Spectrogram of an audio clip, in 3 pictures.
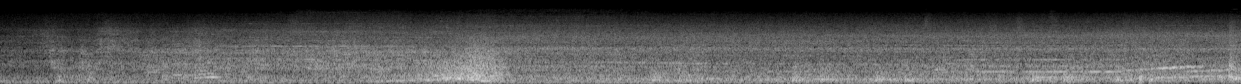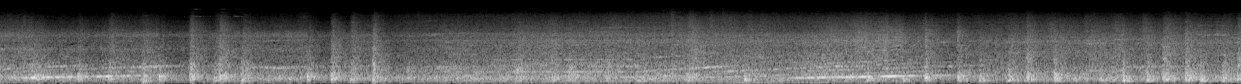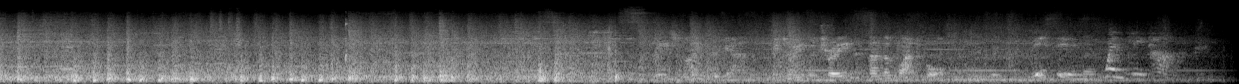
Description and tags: London Underground- tube trains arriving and departing
Busy recording of an above ground tube station. It's still busy even at 9pm on weeknight. Lots of different trains arriving and departing Wembley Park station in NW London. Ends with me boarding a Metropolitan line train to ?Aldgate? (too long ago can't remember). Recorded 18th Feb 2015 with 4th-gen iPod touch. Edited with Audacity.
